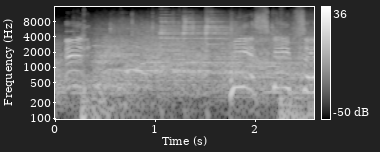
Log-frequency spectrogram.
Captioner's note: bell rings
